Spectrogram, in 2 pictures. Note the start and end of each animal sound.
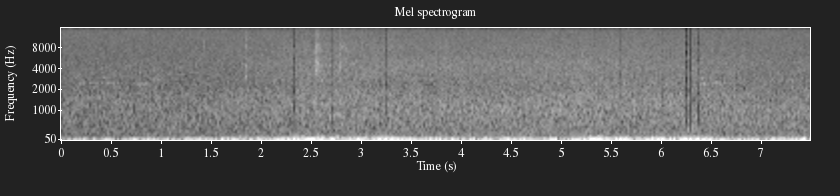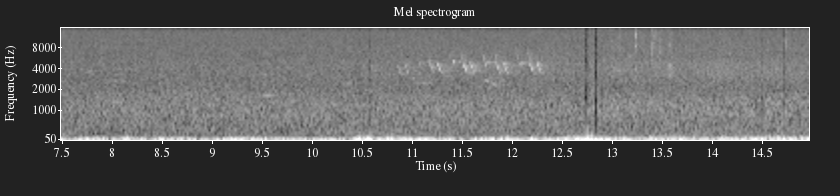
[10.71, 12.42] Ovenbird (Seiurus aurocapilla)

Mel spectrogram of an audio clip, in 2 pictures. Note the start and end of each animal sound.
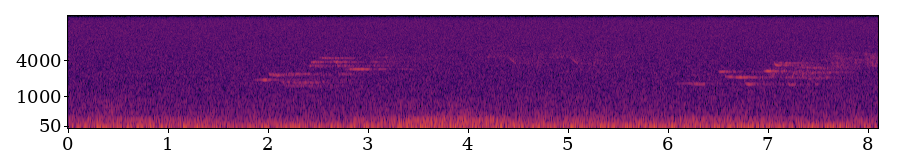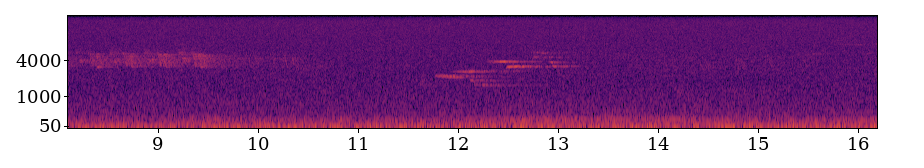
[1.81, 2.61] Wood Thrush (Hylocichla mustelina)
[1.96, 3.42] Hermit Thrush (Catharus guttatus)
[3.94, 5.49] Common Yellowthroat (Geothlypis trichas)
[5.99, 7.77] Hermit Thrush (Catharus guttatus)
[7.51, 9.84] Ovenbird (Seiurus aurocapilla)
[11.66, 12.51] Wood Thrush (Hylocichla mustelina)
[11.98, 13.40] Hermit Thrush (Catharus guttatus)

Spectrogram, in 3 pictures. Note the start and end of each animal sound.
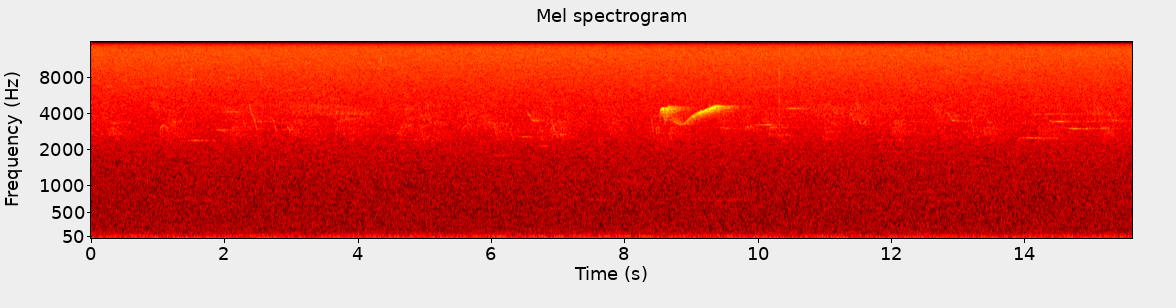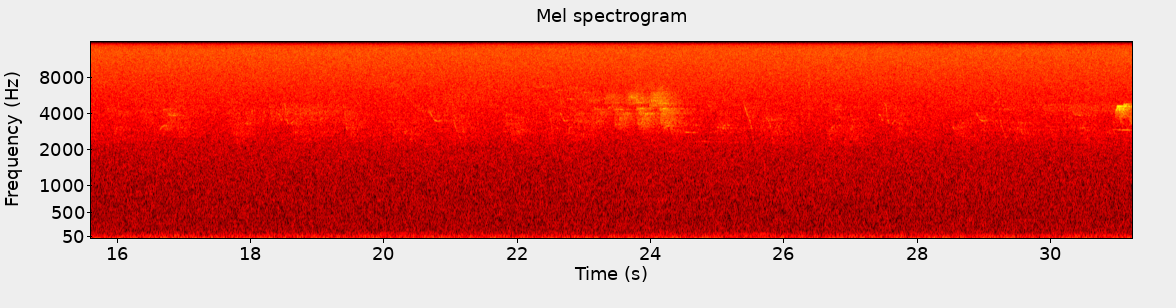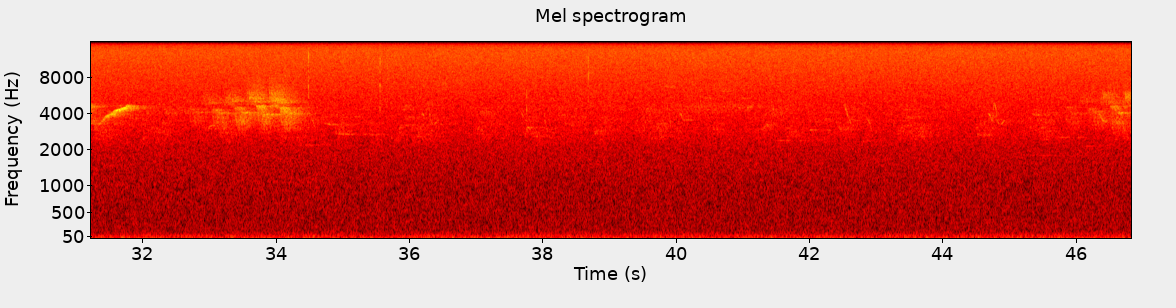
[0.00, 46.84] Red-eyed Vireo (Vireo olivaceus)
[1.31, 2.36] Hermit Thrush (Catharus guttatus)
[3.10, 4.37] Pine Warbler (Setophaga pinus)
[8.22, 9.76] Eastern Wood-Pewee (Contopus virens)
[9.95, 10.85] Hermit Thrush (Catharus guttatus)
[13.82, 15.30] Hermit Thrush (Catharus guttatus)
[22.43, 24.70] Ovenbird (Seiurus aurocapilla)
[25.34, 45.09] Blue-headed Vireo (Vireo solitarius)
[30.79, 32.07] Eastern Wood-Pewee (Contopus virens)
[32.42, 34.52] Ovenbird (Seiurus aurocapilla)
[34.20, 35.34] Hermit Thrush (Catharus guttatus)
[45.46, 46.84] Ovenbird (Seiurus aurocapilla)

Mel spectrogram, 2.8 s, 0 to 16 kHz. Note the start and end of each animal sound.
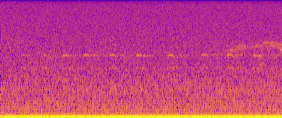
[0.00, 2.82] Blue Jay (Cyanocitta cristata)
[2.31, 2.82] Veery (Catharus fuscescens)

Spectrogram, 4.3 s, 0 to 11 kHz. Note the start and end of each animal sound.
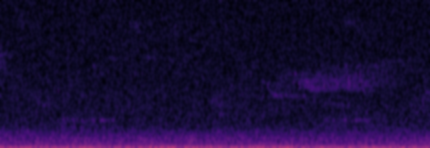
[0.43, 1.32] White-breasted Nuthatch (Sitta carolinensis)
[2.31, 4.00] Black-throated Blue Warbler (Setophaga caerulescens)
[3.23, 4.04] White-breasted Nuthatch (Sitta carolinensis)

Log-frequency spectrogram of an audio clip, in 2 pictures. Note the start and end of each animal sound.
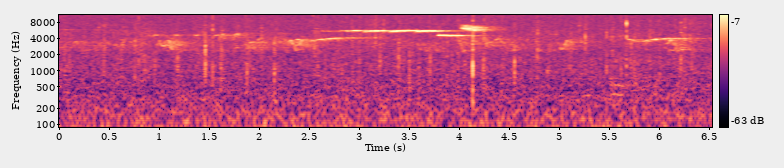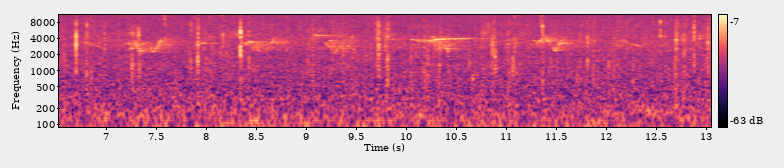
[0.00, 13.06] Red-eyed Vireo (Vireo olivaceus)
[0.69, 1.97] Song Sparrow (Melospiza melodia)
[2.18, 3.22] Eastern Wood-Pewee (Contopus virens)
[2.60, 4.49] Black-throated Green Warbler (Setophaga virens)
[5.45, 6.57] Eastern Wood-Pewee (Contopus virens)
[9.86, 10.73] Eastern Wood-Pewee (Contopus virens)

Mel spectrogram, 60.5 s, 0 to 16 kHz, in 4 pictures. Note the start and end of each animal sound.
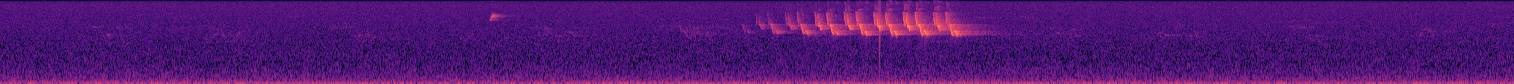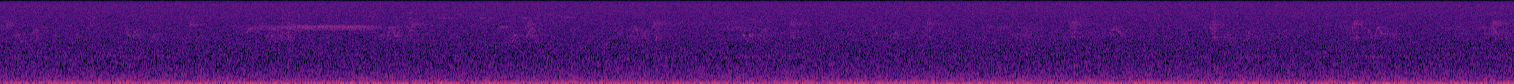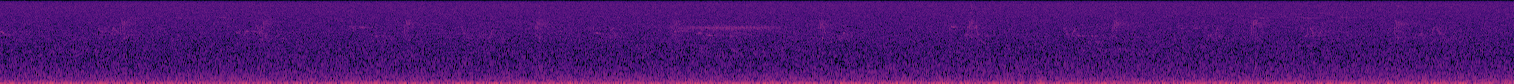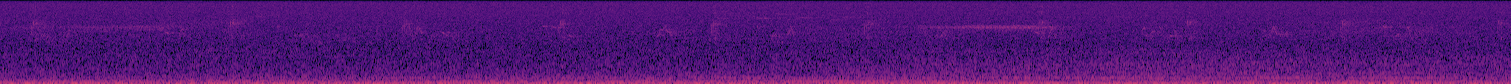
[0.00, 22.90] Red-eyed Vireo (Vireo olivaceus)
[4.77, 5.17] Ovenbird (Seiurus aurocapilla)
[7.34, 9.92] Ovenbird (Seiurus aurocapilla)
[15.10, 37.24] unknown mammal
[17.49, 19.06] Pine Warbler (Setophaga pinus)
[36.78, 38.09] Pine Warbler (Setophaga pinus)
[38.31, 60.54] unknown mammal
[38.36, 60.54] Red-eyed Vireo (Vireo olivaceus)
[45.73, 47.21] Pine Warbler (Setophaga pinus)
[52.33, 53.96] Blackburnian Warbler (Setophaga fusca)
[54.51, 56.12] Pine Warbler (Setophaga pinus)

